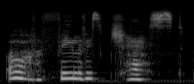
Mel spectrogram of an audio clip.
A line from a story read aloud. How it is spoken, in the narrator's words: Victoria sighs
